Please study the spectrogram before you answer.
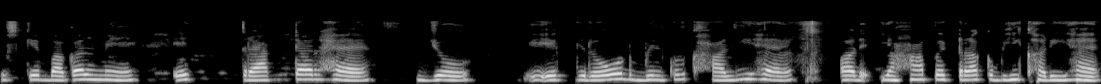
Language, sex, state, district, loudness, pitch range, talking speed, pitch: Hindi, male, Bihar, Sitamarhi, -14 LUFS, 195-225 Hz, 110 wpm, 210 Hz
